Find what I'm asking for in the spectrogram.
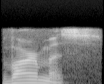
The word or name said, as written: Varmus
